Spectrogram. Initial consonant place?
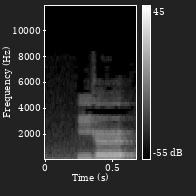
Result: palatal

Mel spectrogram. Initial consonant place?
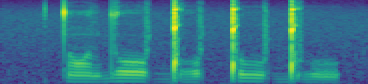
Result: alveolar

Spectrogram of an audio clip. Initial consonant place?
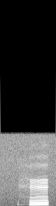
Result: glottal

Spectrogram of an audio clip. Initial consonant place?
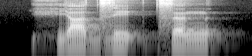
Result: glottal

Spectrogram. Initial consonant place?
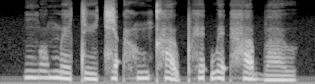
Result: velar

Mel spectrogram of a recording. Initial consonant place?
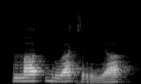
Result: labial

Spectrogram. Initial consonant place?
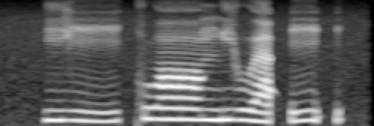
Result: palatal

